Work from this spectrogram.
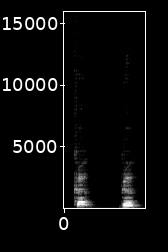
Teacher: the back of the tongue pressing against the soft palate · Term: Villar sounds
